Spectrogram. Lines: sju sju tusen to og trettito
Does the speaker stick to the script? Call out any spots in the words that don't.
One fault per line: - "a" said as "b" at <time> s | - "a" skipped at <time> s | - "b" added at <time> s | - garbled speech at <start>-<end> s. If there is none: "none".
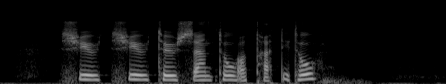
none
